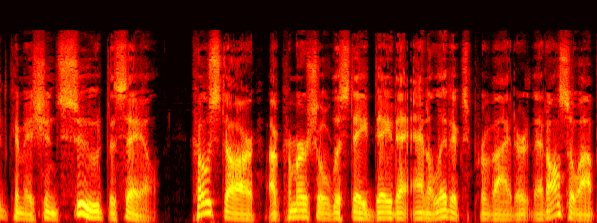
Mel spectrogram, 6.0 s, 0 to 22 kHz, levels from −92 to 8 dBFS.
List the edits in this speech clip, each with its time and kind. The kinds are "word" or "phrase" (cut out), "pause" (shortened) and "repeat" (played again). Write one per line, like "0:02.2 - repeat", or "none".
0:01.1 - phrase
0:01.7 - pause
0:03.3 - word
0:04.1 - word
